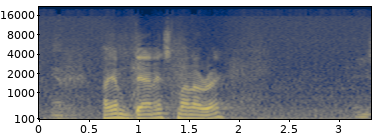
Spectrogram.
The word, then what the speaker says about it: Malaret: I am Dennis Malare. Can you spell that? D E N I S M A L A R E T. The T is mute.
